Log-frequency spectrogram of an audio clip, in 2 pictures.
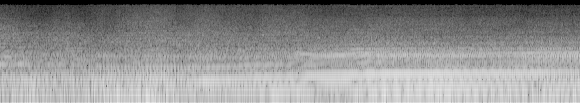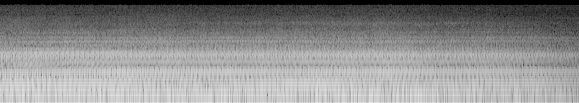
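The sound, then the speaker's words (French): A loud engine revs up, its pitch climbing as the vehicle accelerates and speeds away, then settles into a steady droning roar that eases slightly toward the end. No voices. “Les mi restent derrière. Ils ne peuvent pas suivre le moteur.”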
